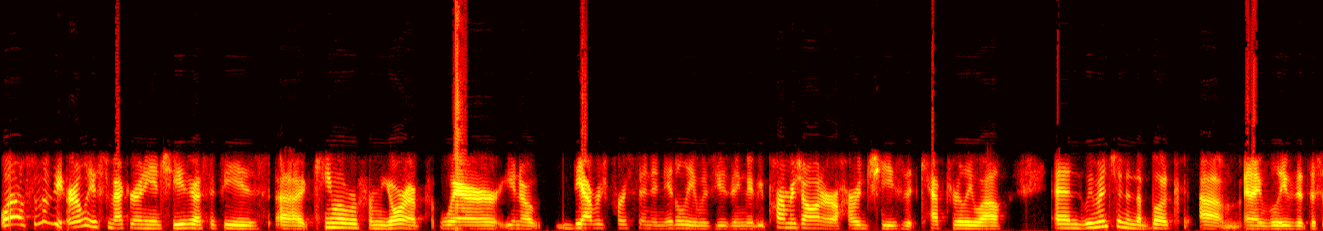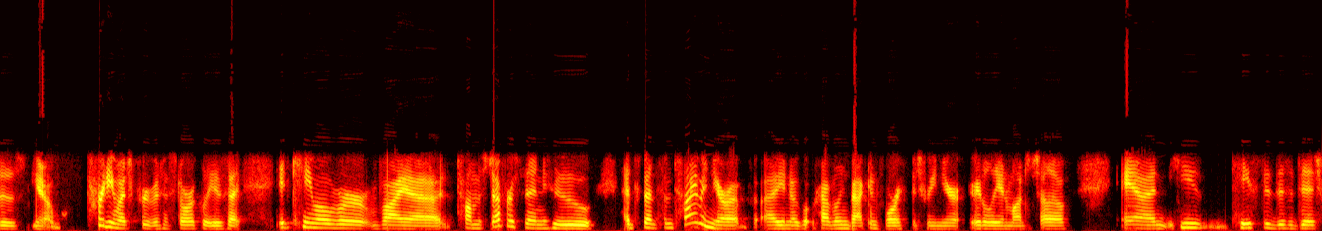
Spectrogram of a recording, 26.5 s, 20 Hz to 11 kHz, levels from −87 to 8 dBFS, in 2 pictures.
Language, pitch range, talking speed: English, 155-200 Hz, 195 wpm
